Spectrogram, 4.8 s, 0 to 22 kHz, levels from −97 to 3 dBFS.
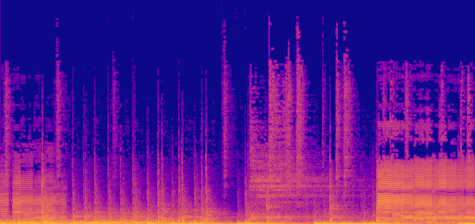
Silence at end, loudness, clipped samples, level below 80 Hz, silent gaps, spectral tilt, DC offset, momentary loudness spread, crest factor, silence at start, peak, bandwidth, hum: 0 s; -19 LUFS; under 0.1%; -20 dBFS; none; -6.5 dB/octave; under 0.1%; 4 LU; 14 dB; 0 s; -4 dBFS; 15 kHz; none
